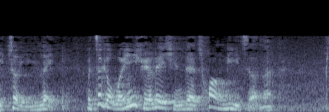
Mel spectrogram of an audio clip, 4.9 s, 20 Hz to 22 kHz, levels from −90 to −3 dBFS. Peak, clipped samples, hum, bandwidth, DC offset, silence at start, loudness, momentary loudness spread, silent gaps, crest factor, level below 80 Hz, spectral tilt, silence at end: -12 dBFS; under 0.1%; none; 6.2 kHz; under 0.1%; 0 s; -25 LUFS; 18 LU; none; 12 dB; -56 dBFS; -6 dB/octave; 0 s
